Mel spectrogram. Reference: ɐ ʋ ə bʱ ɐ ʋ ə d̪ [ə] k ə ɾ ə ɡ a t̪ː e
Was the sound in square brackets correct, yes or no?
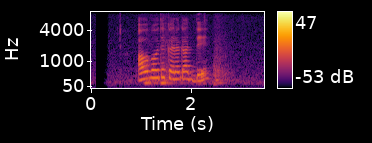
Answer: yes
